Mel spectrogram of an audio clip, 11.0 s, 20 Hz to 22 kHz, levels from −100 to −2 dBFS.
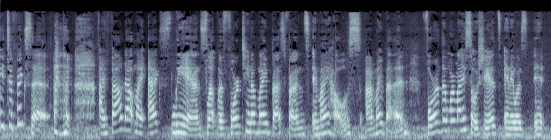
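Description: Gain pumping runs throughout: the input gain is likely set far too high, so a fast limiter clamps each loud sound, leaving the level swinging by roughly 15 dB. Loud and soft parts end up closer in level, squashing the dynamics.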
